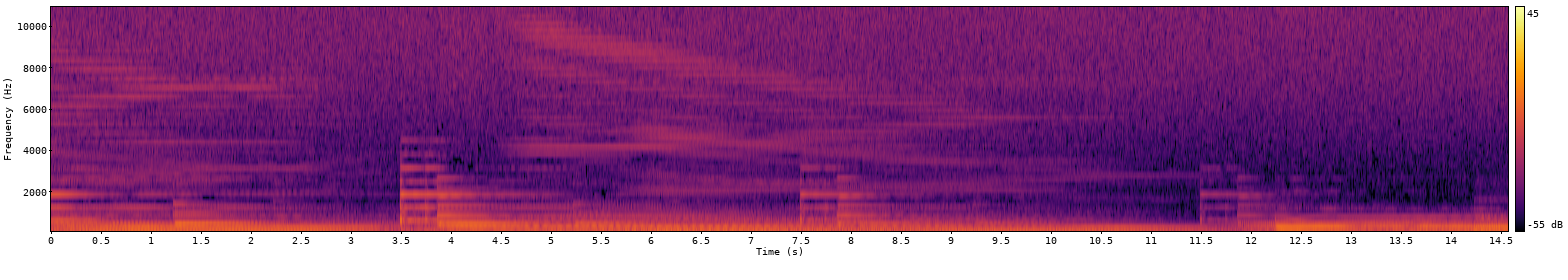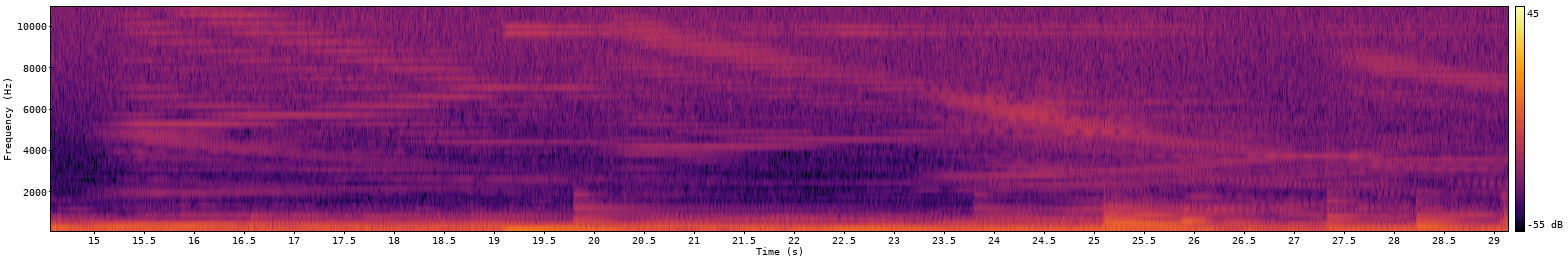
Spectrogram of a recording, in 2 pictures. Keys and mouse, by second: 0.7 g, 1.1 x, 2.3 Escape, 3.6 click, 4.6 g, 5.0 x, 6.1-7.3 drag, 6.9 typing, 7.6-8.8 alt+drag, 10.7 typing, 12.0-13.0 typing, 14.1-15.3 typing, 15.8 click, 16.9-17.2 typing, 18.3 click, 19.0 alt+click, 20.1-22.0 alt+drag, 22.8 click, 23.4 click, 24.2 alt+click, 25.5 ctrl+alt+click, 25.8 alt+shift+click, 26.7 1, 27.7 click, 28.2-29.1 alt+drag.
